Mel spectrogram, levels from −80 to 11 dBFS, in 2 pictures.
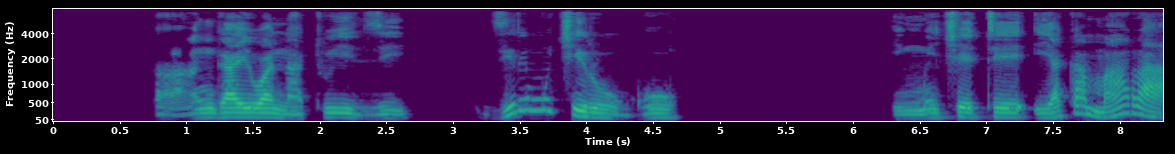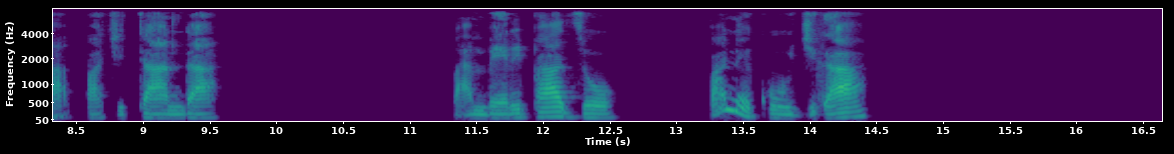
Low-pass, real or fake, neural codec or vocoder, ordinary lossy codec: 7.2 kHz; real; none; Opus, 64 kbps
